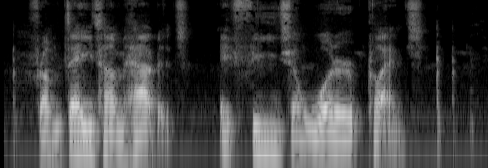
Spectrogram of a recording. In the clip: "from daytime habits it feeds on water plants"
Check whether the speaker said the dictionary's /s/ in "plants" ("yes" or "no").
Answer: no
